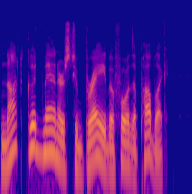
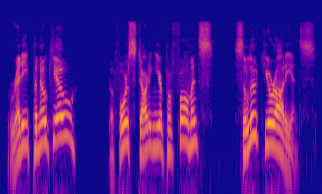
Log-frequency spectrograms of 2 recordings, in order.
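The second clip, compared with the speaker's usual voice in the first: high, loud showman's order; projected circus-master voice; ringmaster's command; 9 semitones higher, 5 dB louder than usual. Acted. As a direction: call out to your performing donkey for the crowd. Ringmaster commands donkey before crowd.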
